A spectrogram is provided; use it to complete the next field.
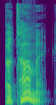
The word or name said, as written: atomic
